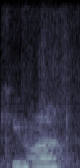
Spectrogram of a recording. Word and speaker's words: quinoa: this cleanse um so i substituted quinoa um and that's pronounced q-u-n-i-o-a i believe something like that but it's not how it sounds um and then for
